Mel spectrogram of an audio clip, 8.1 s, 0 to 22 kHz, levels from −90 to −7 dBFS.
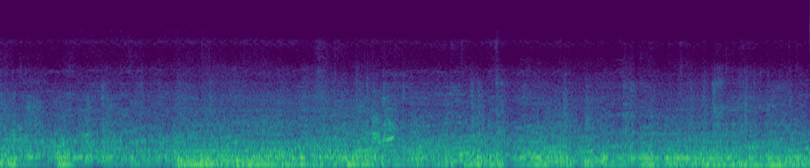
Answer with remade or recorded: remade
